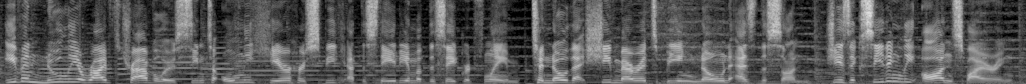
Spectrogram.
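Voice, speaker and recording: Guy with a lightish higher voice doing slangy fan reactions and reading out game lore, bit of music behind him. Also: lively intonation, normal speed, few pauses. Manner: slangy, enthusiastic fan talk. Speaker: gaming reaction video creator. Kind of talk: casual reaction commentary mixed with reading game lore aloud.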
